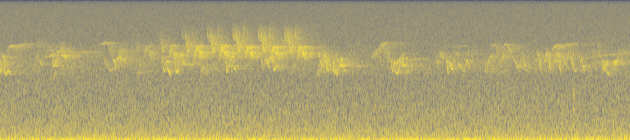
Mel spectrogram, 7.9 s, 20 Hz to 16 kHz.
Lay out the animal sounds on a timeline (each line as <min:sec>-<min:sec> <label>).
0:00.0-0:07.9 Red-eyed Vireo (Vireo olivaceus)
0:00.1-0:01.3 Eastern Wood-Pewee (Contopus virens)
0:01.4-0:03.8 Ovenbird (Seiurus aurocapilla)
0:06.9-0:07.9 Eastern Wood-Pewee (Contopus virens)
